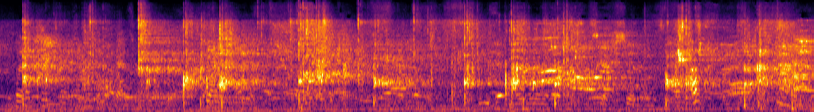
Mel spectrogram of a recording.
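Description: Pickleball paddles striking a plastic ball in a rally: a string of sharp pops at irregular intervals, echoing in a large indoor hall.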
